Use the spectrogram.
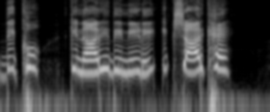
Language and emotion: Punjabi, surprised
